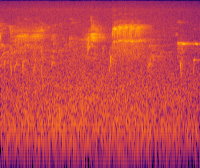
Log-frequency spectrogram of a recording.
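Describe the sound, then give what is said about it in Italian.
Wild birds sing over a steady hiss of background noise, with several high, bright chirps and short whistled phrases overlapping at a moderate level, and no one speaking. Recorded in the Cervara oasis, a nature reserve on the Sile river near Treviso, Italy. “Gli uccelli rappresentano senz'altro gli abitanti più appariscenti dell'oasi di Cervara.”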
